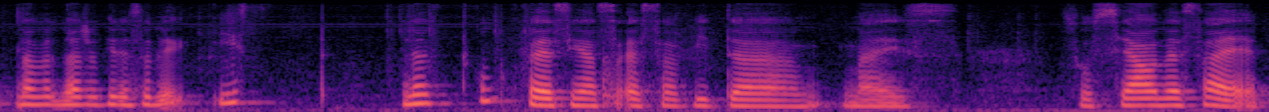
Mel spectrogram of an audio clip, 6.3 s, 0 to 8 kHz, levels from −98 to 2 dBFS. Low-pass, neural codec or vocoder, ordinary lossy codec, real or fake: 7.2 kHz; none; none; real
